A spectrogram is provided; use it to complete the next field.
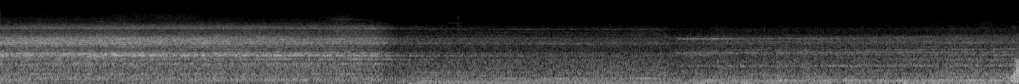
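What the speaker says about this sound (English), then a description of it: "You'll see the trams passing as we" Trams rumbling past near the Castlefield viaduct in Manchester, a loud continuous rail roar with a lower rolling drone partway through, heard close by without talk.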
